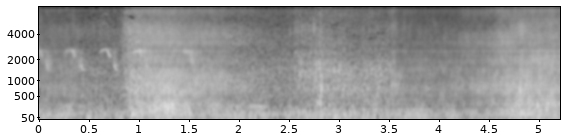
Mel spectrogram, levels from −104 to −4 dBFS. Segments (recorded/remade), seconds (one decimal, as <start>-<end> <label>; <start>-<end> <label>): 0.0-0.4 remade; 0.4-1.0 recorded; 1.0-1.9 remade; 1.9-3.5 recorded; 3.5-5.2 remade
